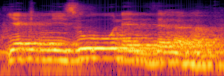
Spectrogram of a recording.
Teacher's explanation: huruf antara 2 gigi. Pastikan hujung lidah antara dua gigi. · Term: Dzal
